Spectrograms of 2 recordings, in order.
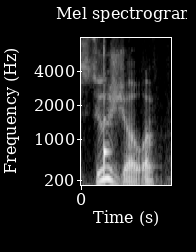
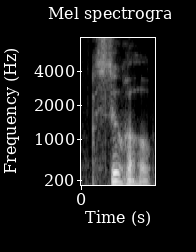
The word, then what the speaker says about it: Sujo: here this week is suo see I said it wrong suho directed by astd I'm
